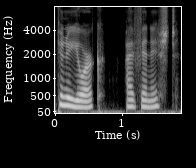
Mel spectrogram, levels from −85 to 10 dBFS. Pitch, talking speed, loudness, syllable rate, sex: 195 Hz, 160 wpm, -16 LUFS, 4.4 syllables/s, female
